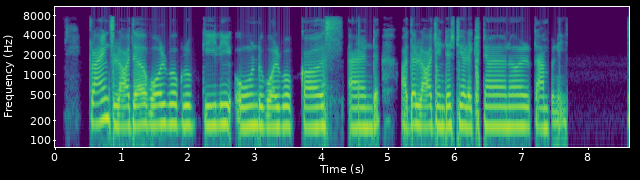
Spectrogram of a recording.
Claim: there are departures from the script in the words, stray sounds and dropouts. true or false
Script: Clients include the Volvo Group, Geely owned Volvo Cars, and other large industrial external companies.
true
